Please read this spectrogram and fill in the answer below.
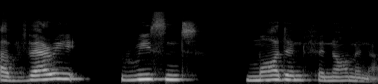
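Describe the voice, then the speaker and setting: Speaking at a very slow pace, a woman has a dark, mellow tone, a fairly high pitch and fairly even intonation. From East Asia (Taiwan / South Korea). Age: 60s. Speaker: guest speaker. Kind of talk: personal testimony. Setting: video call. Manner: halting.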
